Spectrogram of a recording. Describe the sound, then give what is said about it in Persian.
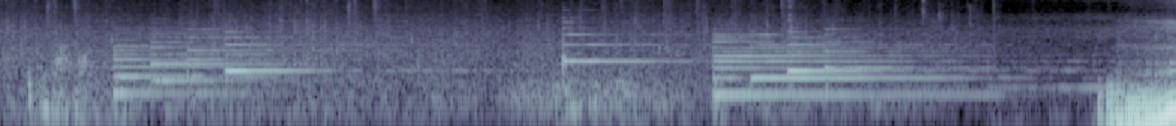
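A steady patter of light drizzle runs throughout beneath sustained, melodic musical tones, ending with a louder, rougher burst of sound in the final moments. “من تنها و بارون، من تنها با عشقت توی نم نم بارون، هنوز صدای بارون تو رو یادم میاره”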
